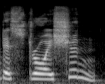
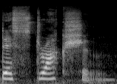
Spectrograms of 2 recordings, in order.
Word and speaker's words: destruction: เป็น คำ นาม ปุ๊บ ไม่ อ่าน ว่า The thracian อ่าน ว่า destruction The สตรัคชั่น ตอน นี้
